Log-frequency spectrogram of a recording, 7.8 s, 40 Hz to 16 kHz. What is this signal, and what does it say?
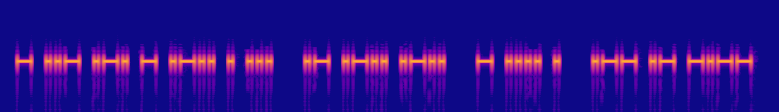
Morse code, heard as a keyed tone, about 25 wpm, 600 Hz. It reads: TURTLES ALL THE WAY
